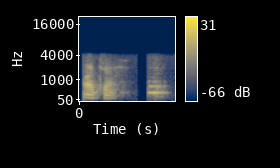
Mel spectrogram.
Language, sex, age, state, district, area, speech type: Hindi, male, 45-60, Rajasthan, Jodhpur, urban, conversation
